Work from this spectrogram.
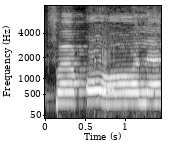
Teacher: قوف الف زبر قو، قوف اور الف دونوں موٹے ہیں کیونکہ الف سے پہلے جب بھی موٹا حرف آتا ہے تو ہم نے اس کو موٹا ادا کرنا ہے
